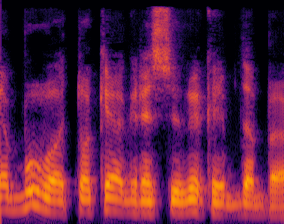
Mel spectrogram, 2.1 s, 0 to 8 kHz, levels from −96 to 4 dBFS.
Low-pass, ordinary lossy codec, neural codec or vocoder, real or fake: 7.2 kHz; MP3, 64 kbps; codec, 16 kHz, 2 kbps, X-Codec, WavLM features, trained on Multilingual LibriSpeech; fake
